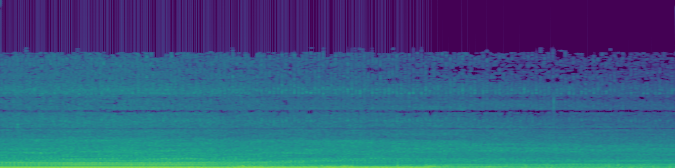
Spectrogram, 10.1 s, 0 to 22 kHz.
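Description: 2019 Porsche 911 Targa 4 GTS's twin-turbo flat-six idling with a steady low hum, loudest at the tailpipes and dropping in level about six and a half seconds in as the car is circled toward the front.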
